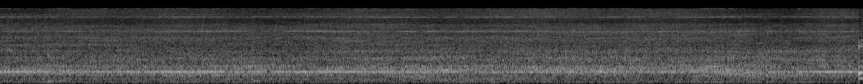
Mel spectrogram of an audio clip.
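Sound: Hoover Globe GL1110 upright vacuum cleaner picking up loose tea

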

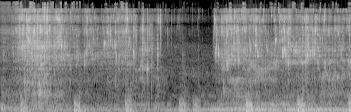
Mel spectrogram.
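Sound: water being poured into pot

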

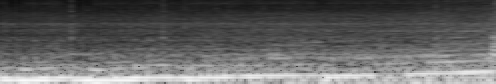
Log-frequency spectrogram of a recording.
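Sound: car idling with rattling exhaust

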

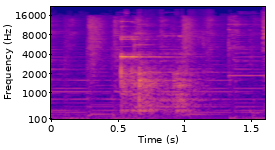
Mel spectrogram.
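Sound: whisking cake batter in a bowl

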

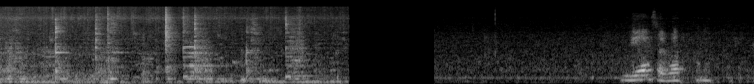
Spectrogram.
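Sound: shrimp frying in a pan

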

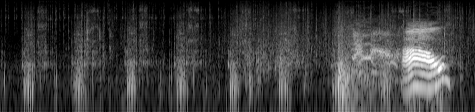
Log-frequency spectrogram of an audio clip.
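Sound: chainsaw in video game The Culling

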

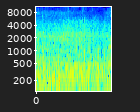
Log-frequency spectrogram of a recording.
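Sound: Ka-52K Katran naval helicopters flying over

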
